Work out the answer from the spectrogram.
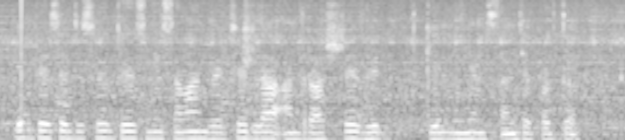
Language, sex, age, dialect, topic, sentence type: Magahi, male, 31-35, Central/Standard, agriculture, statement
